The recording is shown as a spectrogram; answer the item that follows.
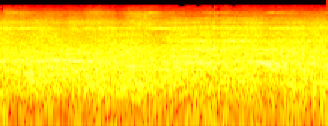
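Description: Music Express ride cars rolling around their circular track at speed: a steady rolling rumble of wheels on the track with faint high tones, heard from aboard a car.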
